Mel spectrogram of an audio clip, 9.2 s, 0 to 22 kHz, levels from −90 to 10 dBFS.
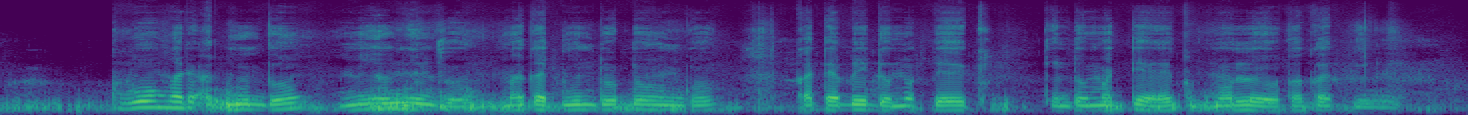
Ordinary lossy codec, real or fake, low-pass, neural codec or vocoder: none; fake; none; codec, 44.1 kHz, 3.4 kbps, Pupu-Codec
